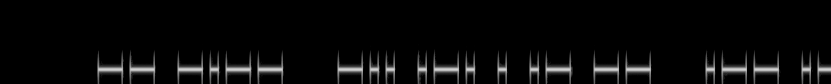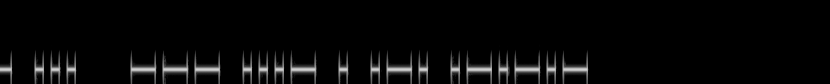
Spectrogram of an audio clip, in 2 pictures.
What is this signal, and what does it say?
Morse code, heard as a keyed tone, about 15 wpm, 700 Hz. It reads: MY DREAM WAS OVER.
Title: Sentences from Top 1500 Words 15wpm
